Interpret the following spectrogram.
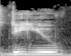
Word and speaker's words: Deus Ex: But it's spelled Deus Ex, so it's Duesex.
